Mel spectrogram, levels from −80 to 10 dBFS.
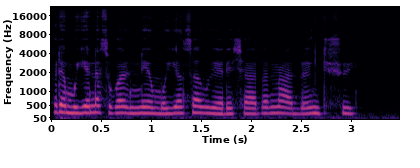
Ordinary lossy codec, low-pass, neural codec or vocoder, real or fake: none; none; codec, 44.1 kHz, 7.8 kbps, DAC; fake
